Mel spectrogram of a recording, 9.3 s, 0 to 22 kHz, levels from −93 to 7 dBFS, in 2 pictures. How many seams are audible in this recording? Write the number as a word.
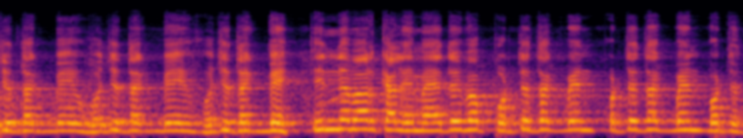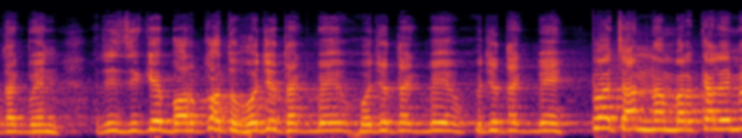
two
